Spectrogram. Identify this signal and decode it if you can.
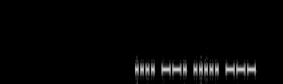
Morse code, heard as a keyed tone, about 42 wpm, 700 Hz. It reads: HG5O
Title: DXCC-100 Call Signs - 4 Characters - Repeated 2x - 45wpm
